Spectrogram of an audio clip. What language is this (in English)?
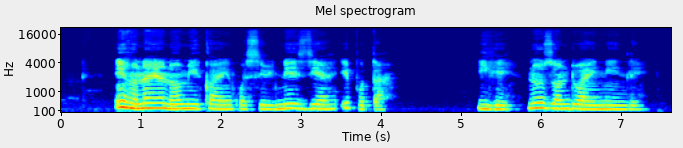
Igbo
